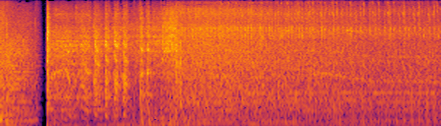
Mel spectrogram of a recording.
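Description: A car engine cranking in quick pulses for about a second, then catching and running steadily, slowly fading away.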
